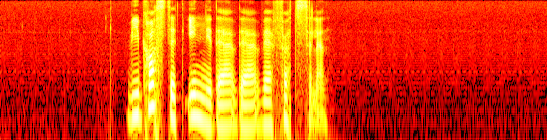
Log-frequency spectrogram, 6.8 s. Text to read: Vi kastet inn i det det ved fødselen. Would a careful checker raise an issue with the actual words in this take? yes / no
no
